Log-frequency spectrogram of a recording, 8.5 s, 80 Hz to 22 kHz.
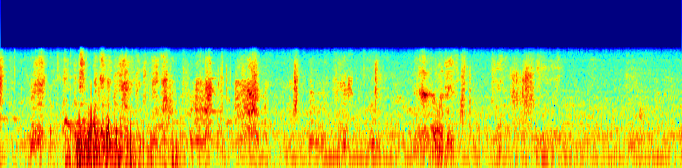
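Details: Domestic dogs, Pembroke and Cardigan Welsh Corgis with a Cairn Terrier, recorded 30 December 2006; soft whimpers and short yips come in irregular bursts over a low steady indoor hum.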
